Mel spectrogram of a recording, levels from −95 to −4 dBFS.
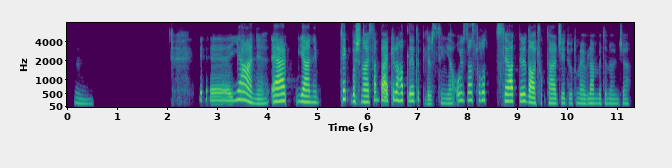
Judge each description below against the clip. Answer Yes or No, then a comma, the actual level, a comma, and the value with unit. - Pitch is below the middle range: No, high, 195 Hz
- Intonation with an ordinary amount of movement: No, wide, 7.4 semitones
